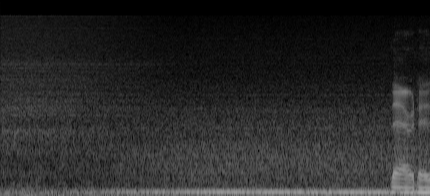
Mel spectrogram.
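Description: A deep engine drone grows louder, heard from inside an aircraft cabin.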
